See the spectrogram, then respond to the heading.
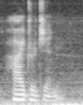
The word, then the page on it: hydrogen: American English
